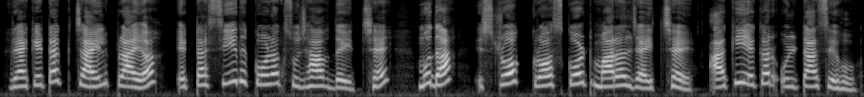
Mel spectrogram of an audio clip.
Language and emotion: Maithili, neutral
